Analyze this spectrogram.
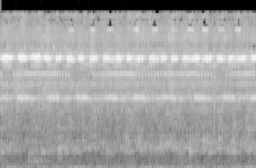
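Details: Shrill cricket chirps, played to scare off rats, aid sleep and teach birds songs; rapid, slightly uneven pulsing trill of high ringing notes, with a soft lower buzzing behind it.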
